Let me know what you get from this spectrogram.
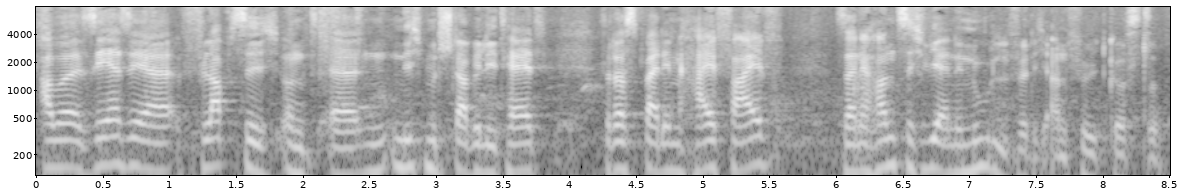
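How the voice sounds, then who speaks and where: A man improvising narration as game master of a tabletop role-playing game, halting now and then to search for words. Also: medium pitch, a little hiss or hum.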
